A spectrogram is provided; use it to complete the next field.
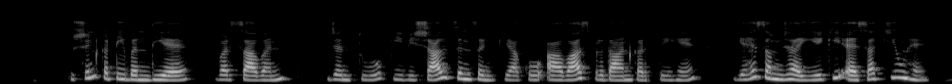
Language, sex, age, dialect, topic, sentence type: Hindi, female, 25-30, Hindustani Malvi Khadi Boli, agriculture, question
